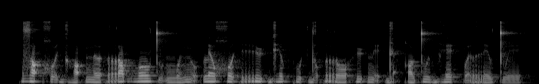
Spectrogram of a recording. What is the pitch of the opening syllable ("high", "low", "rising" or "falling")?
high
